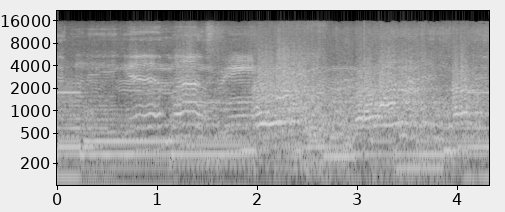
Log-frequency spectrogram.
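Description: Electronic music played live: held keyboard chords that shift every second or so, with a wavering, vibrato-laden melody line above them.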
